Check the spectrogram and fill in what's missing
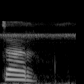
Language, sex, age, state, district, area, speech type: Nepali, female, 45-60, West Bengal, Kalimpong, rural, read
